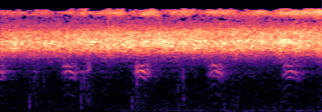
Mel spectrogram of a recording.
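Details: Galsan Park forest cicadas in summer, Seoul: their dense, metallic buzzing chorus runs steadily, while a crow repeatedly caws about once a second over the top.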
